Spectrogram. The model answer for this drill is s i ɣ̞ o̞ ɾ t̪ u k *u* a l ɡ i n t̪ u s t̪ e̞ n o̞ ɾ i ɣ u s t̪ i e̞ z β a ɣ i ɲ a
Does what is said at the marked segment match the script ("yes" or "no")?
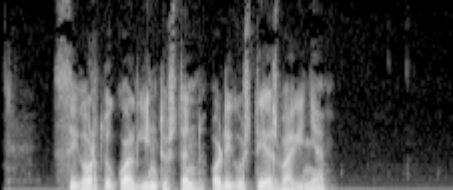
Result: no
